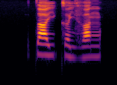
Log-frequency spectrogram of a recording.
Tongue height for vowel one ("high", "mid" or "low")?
low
